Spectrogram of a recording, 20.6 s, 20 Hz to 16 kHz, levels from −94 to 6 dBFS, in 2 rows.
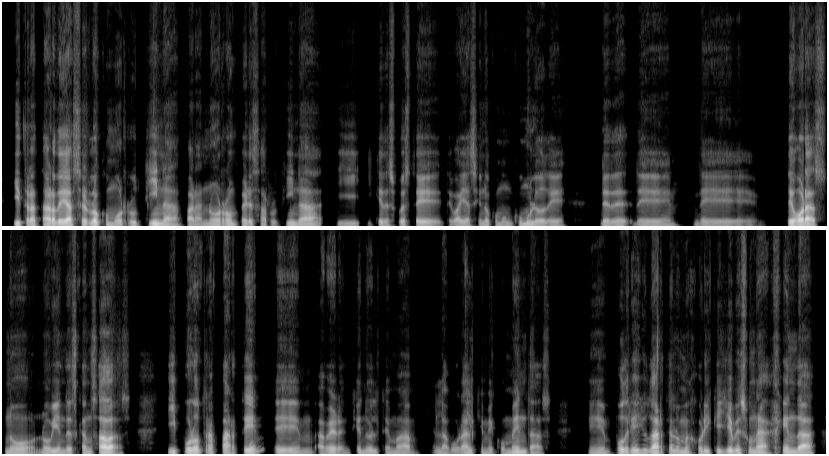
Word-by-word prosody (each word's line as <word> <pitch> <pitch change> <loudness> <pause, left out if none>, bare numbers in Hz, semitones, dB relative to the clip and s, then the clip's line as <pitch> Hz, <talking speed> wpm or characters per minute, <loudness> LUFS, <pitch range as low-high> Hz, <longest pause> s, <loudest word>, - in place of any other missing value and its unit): Y 105 - +3
tratar 100 +3 +4
de 115 -1 +10
hacerlo, 105 +1 +4
como 95 -3 -3
rutina, 95 -1 +1
para 90 0 -4
no 100 +2 -2
romper 100 -1 -2
esa 95 -1 -7
rutina. 100 +5 -2 0.2
Y 90 -1 -12
y - - -34
que - - -3
después, 85 -1 -9
te 95 -2 -1
te 85 - -20
vaya 95 +1 -3
haciendo, 95 0 -10
como 90 0 -12
un 90 - -12
cúmulo 95 -2 -2
de 85 0 -9 0.4
de 90 -1 -4
de 90 +1 -5
de 85 -2 -8 0.2
de 85 -1 -11 0.4
de 115 - +8
horas, 110 -4 +7
no 95 -2 -2
no 95 -1 -4
bien 95 -1 -1
descansadas. 100 +1 +4 0.4
Y 105 0 -3
por 115 +4 +3
otra 165 +3 +1
parte, 165 -5 0 0.2
em, 100 -1 -4
a 90 - -7
ver, 105 -1 -1
entiendo 100 +3 -8
el 100 - -8
tema 95 -4 -8 0.2
laboral, 95 +3 -6
que 100 - -16
me 95 -2 -11
comentas. 95 -1 -4 0.4
Em, 95 -1 -9
podría 105 - 0
ayudarte, 155 -2 +2
a - - -3
lo 150 - -3
mejor, 120 +3 -4
y 140 - -2
que 100 -6 -5
lleves 120 +3 +1
una 120 -3 +2
agenda, 100 +2 +2
95 Hz, 170 wpm, -24 LUFS, 90-110 Hz, 0.4 s, de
